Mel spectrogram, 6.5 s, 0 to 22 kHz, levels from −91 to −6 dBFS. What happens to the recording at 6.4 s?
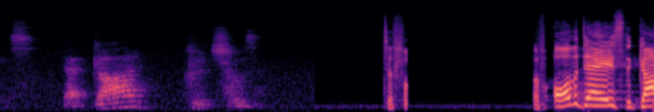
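Nothing goes wrong at 6.4 s; the audio plays through that moment intact, with no dropout, click or distortion.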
